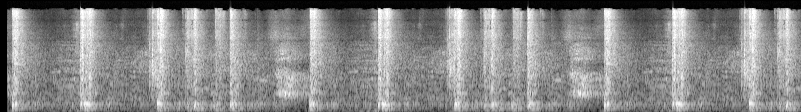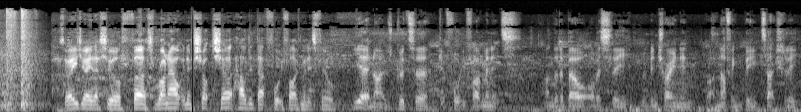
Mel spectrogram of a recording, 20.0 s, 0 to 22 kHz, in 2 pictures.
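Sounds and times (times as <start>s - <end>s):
heavy thudding beat: 0.0s - 10.7s
crowd noise: 0.0s - 19.9s
shouted chant calls: 0.7s - 10.5s.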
